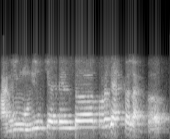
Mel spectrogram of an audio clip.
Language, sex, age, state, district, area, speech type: Marathi, male, 60+, Maharashtra, Yavatmal, urban, conversation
